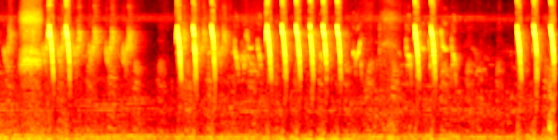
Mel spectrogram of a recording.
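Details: Persistent, sharp high song of a bar-winged prinia, used to lure prinias into singing day and night: quick runs of piercing downslurred notes, one run of about eight, separated by short pauses over low hum.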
